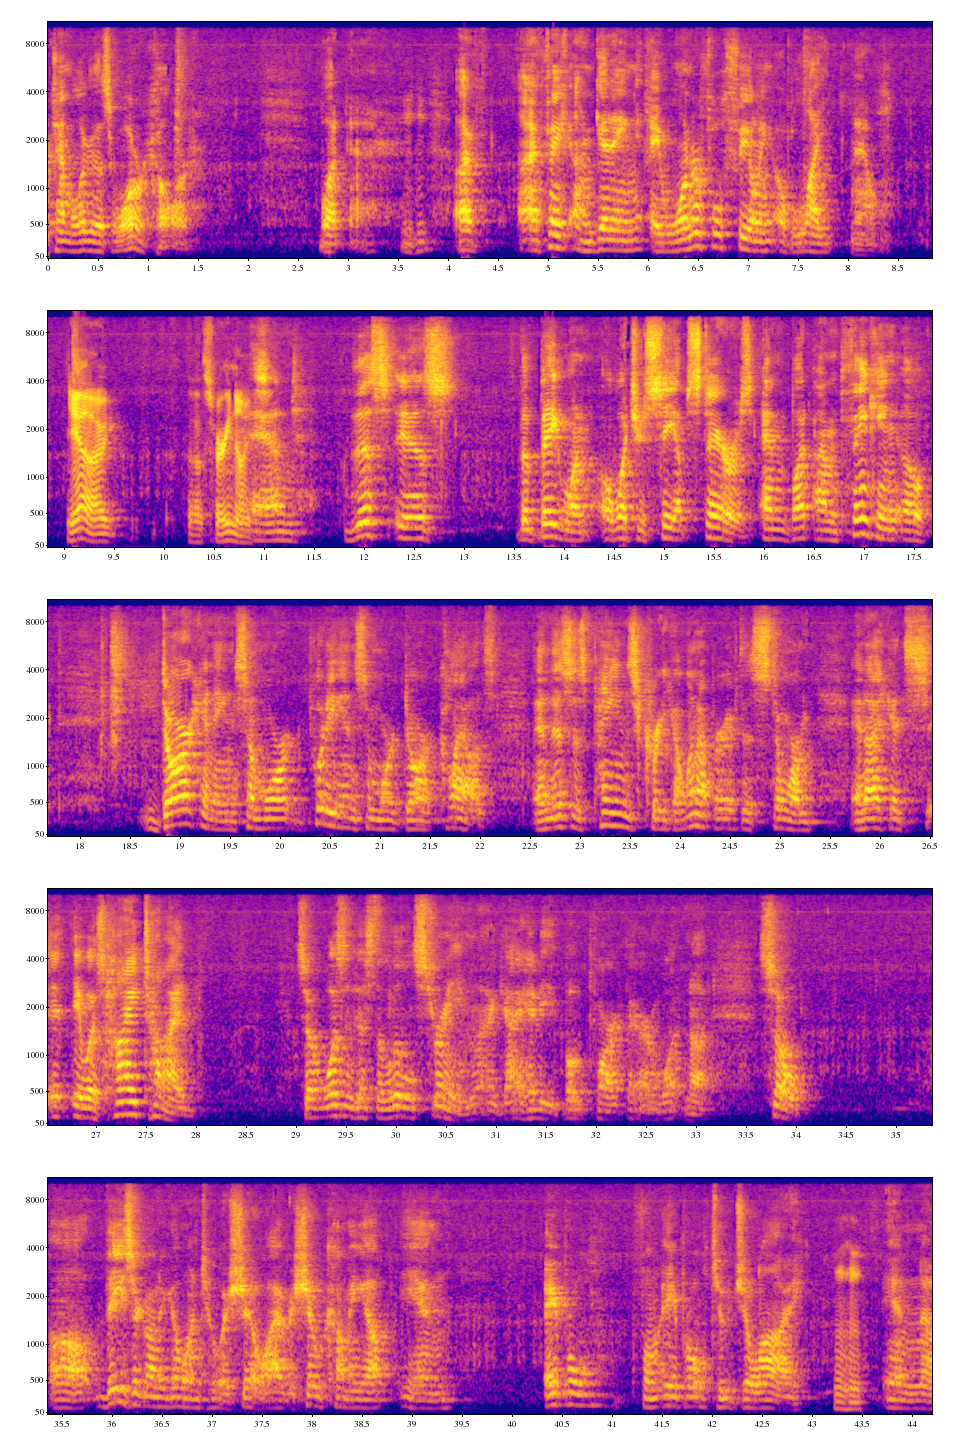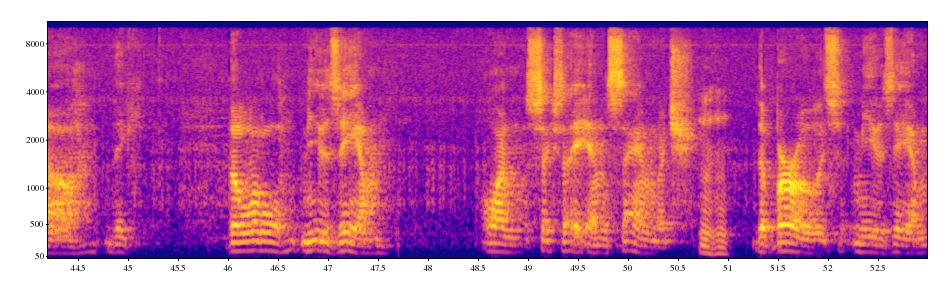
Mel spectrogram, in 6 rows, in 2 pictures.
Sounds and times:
Speech: 0.0 - 1.6, 2.7 - 9.6, 10.2 - 17.7, 18.4 - 28.1, 29.0 - 34.2, 35.4 - 39.5, 40.3 - 45.2, 46.0 - 47.7, 48.5 - 52.9.

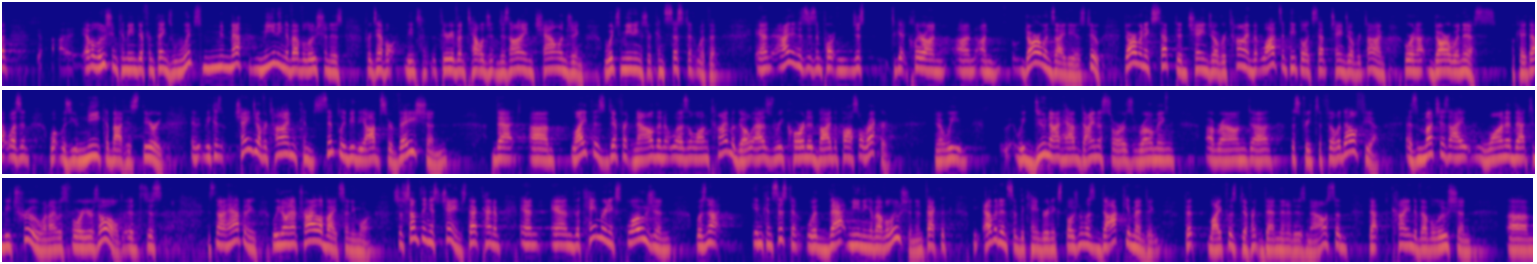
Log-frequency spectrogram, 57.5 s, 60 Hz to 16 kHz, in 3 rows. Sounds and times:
Speech: 0.0 - 57.4.

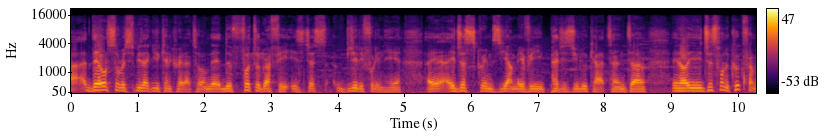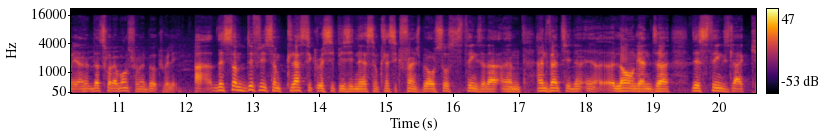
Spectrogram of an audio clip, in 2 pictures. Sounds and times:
Speech: 0.0 - 20.5.

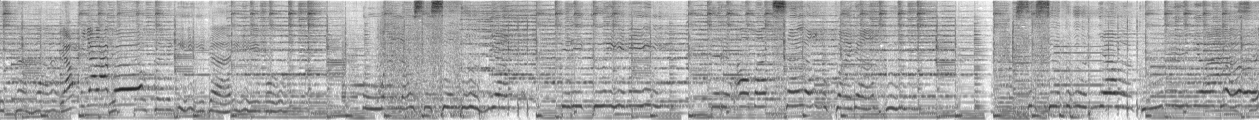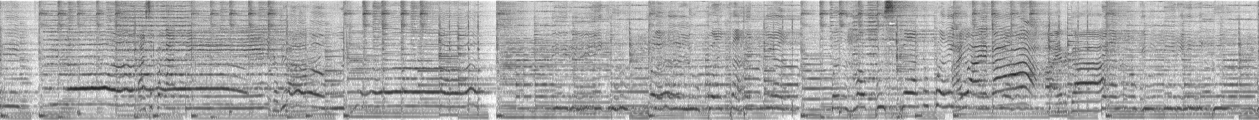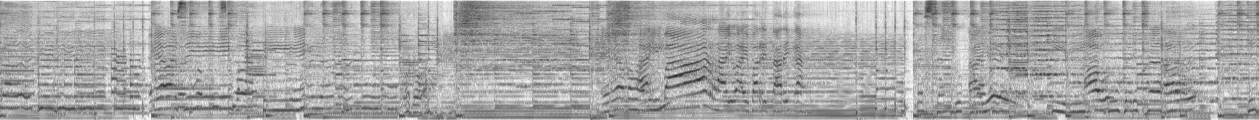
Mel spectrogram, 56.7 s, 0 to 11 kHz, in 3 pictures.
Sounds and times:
Wedding music: 0.0 - 56.6.

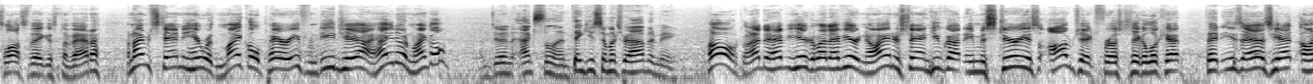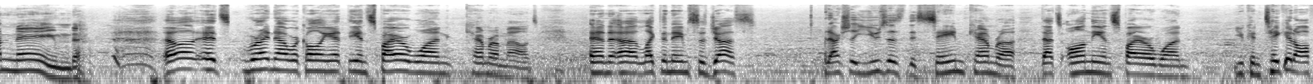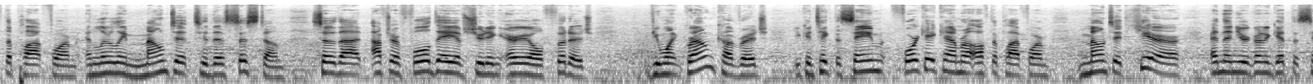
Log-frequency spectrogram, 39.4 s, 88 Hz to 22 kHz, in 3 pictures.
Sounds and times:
Speech: 0.0 - 14.0, 14.6 - 39.3.

